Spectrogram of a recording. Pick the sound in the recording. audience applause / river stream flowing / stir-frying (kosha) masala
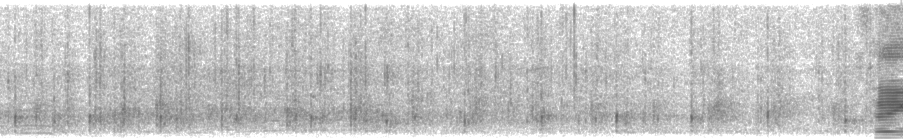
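audience applause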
